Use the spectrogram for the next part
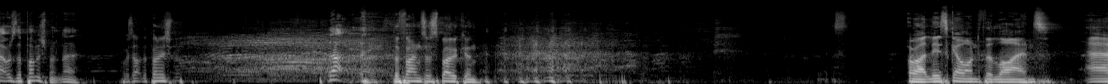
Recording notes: We're coming to you live from Walkabout, Temple, in Central London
